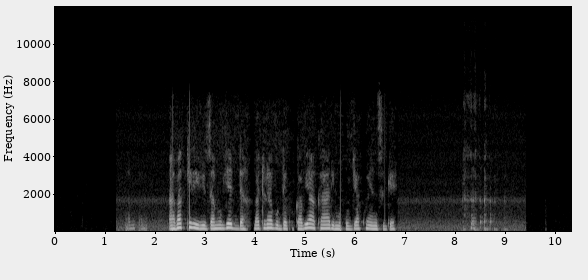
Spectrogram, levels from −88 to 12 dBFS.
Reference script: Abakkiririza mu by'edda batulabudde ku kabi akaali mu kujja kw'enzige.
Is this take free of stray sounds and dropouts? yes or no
no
